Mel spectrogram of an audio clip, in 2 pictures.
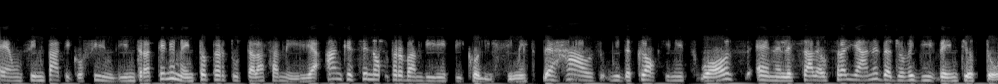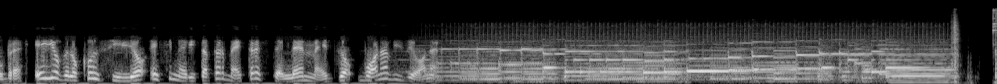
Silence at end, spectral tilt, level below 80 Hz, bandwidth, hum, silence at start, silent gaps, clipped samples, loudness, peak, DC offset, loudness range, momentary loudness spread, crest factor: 0 s; -5 dB/octave; -54 dBFS; 13.5 kHz; none; 0 s; 19.78-19.85 s; under 0.1%; -17 LUFS; -2 dBFS; under 0.1%; 4 LU; 7 LU; 16 dB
